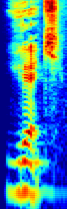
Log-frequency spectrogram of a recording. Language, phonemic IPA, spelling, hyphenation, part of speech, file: Turkish, /jyˈɾec/, yürek, yü‧rek, noun, Tr-yürek.ogg
- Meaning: 1. heart 2. courage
